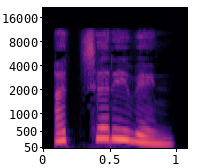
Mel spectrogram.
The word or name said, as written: ಅಚ್ಚರವೆಣ್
